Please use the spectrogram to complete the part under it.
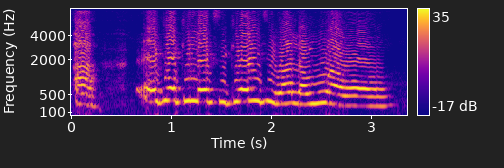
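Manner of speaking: high mock wailing, pleading voice. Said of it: "and I was like".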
